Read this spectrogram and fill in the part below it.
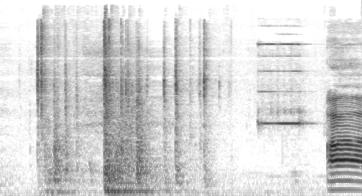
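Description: A few muffled knocks and clunks, then two short electronic beeps from a hotel-room microwave oven, the last one loud and clear.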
